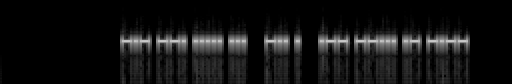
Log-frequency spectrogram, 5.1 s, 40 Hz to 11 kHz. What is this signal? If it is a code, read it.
Morse code, heard as a keyed tone, about 40 wpm, 700 Hz. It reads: KG5S DE W7AY
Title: USA Callsign DE Callsign - 4 Characters - 40wpm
